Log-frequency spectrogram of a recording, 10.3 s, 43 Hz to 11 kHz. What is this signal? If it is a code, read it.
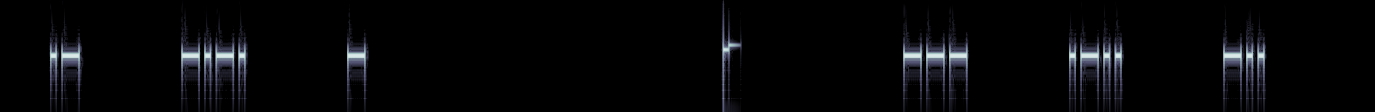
Morse code, heard as a keyed tone, about 28 wpm, spaced as for 10 wpm, 700 Hz. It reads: ACT OLD
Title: 6x Character Spacing - Top 200 Words - 28wpm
